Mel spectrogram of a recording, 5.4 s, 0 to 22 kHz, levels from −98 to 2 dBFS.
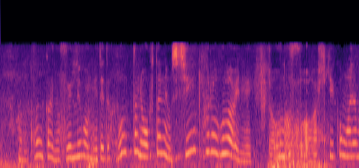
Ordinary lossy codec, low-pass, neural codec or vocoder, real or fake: none; 7.2 kHz; codec, 24 kHz, 0.9 kbps, WavTokenizer, medium speech release version 2; fake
